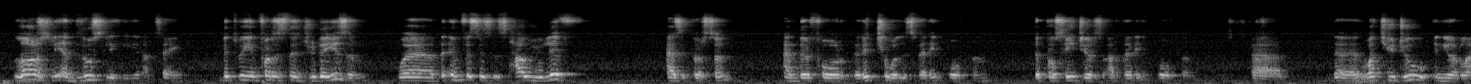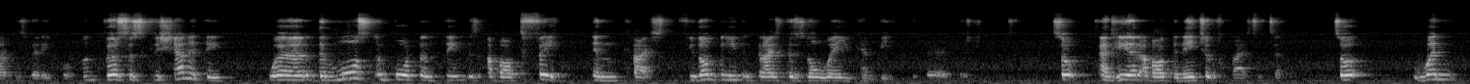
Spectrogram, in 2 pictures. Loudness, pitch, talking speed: -23 LUFS, 370 Hz, 165 wpm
